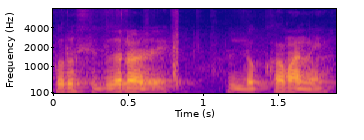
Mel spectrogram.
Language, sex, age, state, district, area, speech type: Odia, male, 18-30, Odisha, Kendujhar, urban, spontaneous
